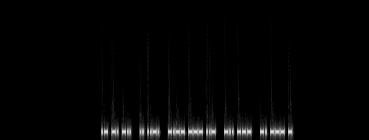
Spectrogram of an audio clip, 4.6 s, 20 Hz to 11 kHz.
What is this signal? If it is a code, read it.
Morse code, heard as a keyed tone, about 77 wpm, 700 Hz. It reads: AND IF YOU DO NOT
